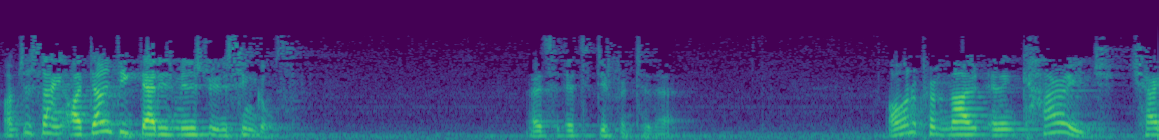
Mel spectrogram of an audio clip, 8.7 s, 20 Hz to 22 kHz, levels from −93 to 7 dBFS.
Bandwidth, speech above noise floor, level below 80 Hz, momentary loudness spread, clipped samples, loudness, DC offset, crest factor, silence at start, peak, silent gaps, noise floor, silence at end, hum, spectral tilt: 8 kHz; 27 dB; -54 dBFS; 20 LU; under 0.1%; -20 LUFS; under 0.1%; 22 dB; 0.05 s; -2 dBFS; none; -48 dBFS; 0 s; none; -4.5 dB/octave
